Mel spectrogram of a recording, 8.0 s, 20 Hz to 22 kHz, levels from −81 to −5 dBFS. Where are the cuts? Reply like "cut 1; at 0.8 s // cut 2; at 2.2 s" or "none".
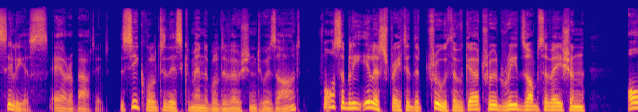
cut 1; at 1.4 s // cut 2; at 3.9 s

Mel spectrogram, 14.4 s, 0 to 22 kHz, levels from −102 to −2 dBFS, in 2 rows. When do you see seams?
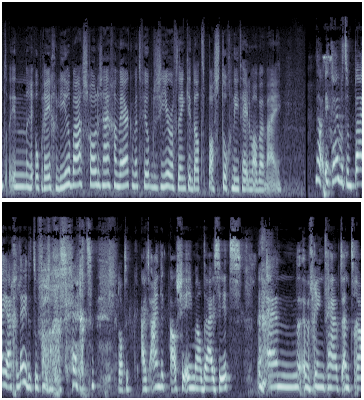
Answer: cut 1; at 9.5 s // cut 2; at 10.6 s

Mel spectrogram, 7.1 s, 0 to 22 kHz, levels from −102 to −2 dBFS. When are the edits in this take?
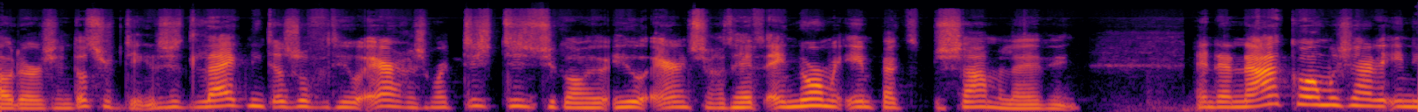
cut 1; at 3.0 s // cut 2; at 5.9 s

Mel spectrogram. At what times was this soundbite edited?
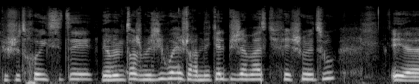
cut 1; at 1.0 s // cut 2; at 2.6 s

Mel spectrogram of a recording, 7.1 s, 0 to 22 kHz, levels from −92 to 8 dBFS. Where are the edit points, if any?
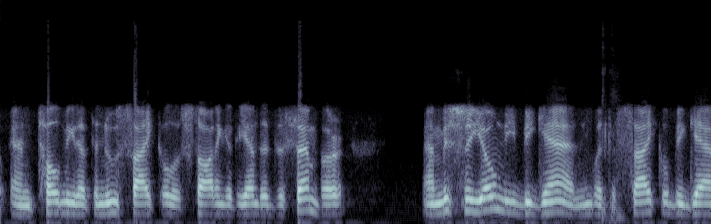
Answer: cut 1; at 5.9 s

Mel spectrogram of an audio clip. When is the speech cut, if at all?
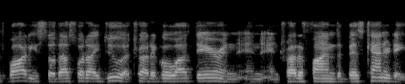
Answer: none

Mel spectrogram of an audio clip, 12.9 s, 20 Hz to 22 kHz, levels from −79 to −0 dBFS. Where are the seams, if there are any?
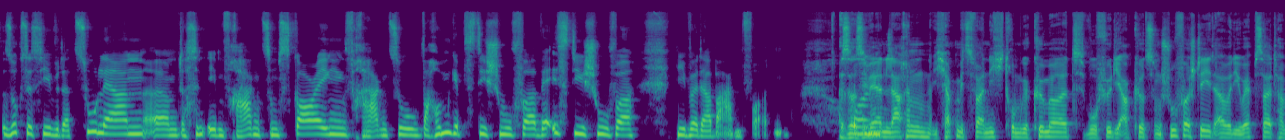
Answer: none

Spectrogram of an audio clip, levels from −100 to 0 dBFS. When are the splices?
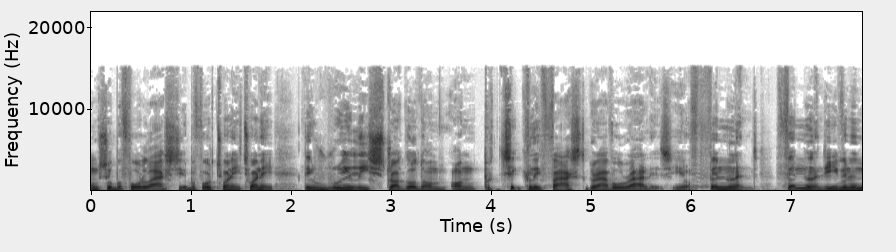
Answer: none

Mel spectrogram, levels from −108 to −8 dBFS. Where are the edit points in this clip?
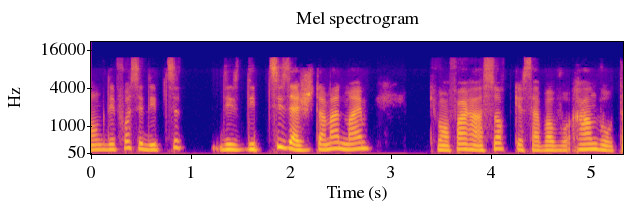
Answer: none

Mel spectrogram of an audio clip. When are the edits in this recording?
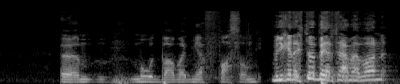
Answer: cut 1; at 2.6 s

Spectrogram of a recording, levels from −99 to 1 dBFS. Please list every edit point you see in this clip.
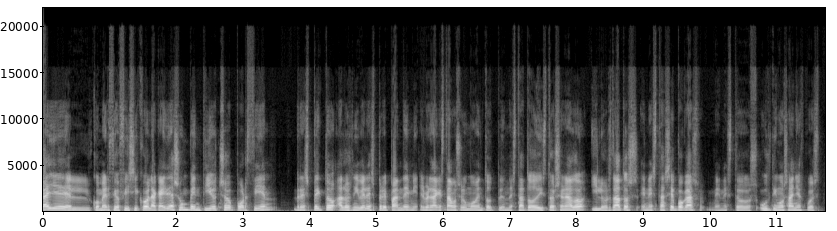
cut 1; at 5.6 s

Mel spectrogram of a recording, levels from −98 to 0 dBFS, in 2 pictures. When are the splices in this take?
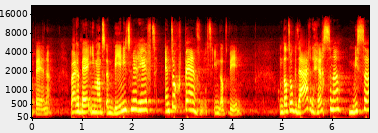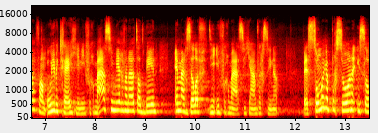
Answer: cut 1; at 7.0 s // cut 2; at 12.0 s

